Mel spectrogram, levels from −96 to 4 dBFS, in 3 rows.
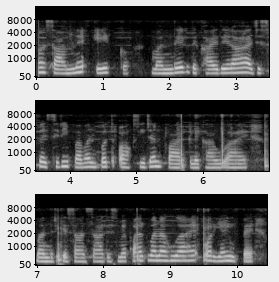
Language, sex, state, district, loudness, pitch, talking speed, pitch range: Hindi, female, Chhattisgarh, Sarguja, -24 LUFS, 220 Hz, 160 wpm, 200-245 Hz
